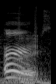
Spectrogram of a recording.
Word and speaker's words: herb: Herbs. You guys call it. Oh, that's the other one. Oh, what say herb? We pronounce the H.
